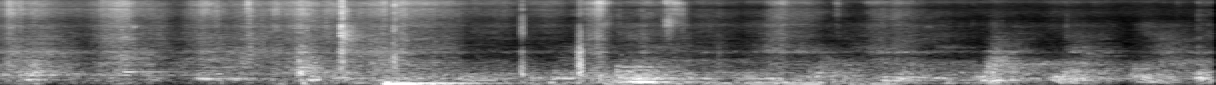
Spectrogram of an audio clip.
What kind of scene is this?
elevator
